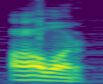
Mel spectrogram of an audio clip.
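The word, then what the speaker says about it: hour: जैसे आवर means घंटा, इस शब्द में एच है पर साइलेंट है।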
